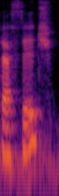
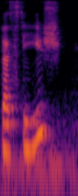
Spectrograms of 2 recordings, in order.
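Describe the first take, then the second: First: The word has an English-style pronunciation. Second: The word has a French-style pronunciation. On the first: The speaker calls it wrong. "not Vestige" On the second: The speaker calls it right. "it's a French word"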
